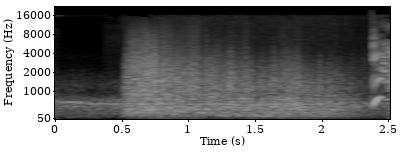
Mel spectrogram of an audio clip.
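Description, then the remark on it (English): A sudden loud thunderclap from a thunderstorm erupts out of a low rumble and rolls on as a dense, roaring crash for about two seconds, then fades just as a brief high chirp cuts in. “Thunder! Oh, I hate thunder!”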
